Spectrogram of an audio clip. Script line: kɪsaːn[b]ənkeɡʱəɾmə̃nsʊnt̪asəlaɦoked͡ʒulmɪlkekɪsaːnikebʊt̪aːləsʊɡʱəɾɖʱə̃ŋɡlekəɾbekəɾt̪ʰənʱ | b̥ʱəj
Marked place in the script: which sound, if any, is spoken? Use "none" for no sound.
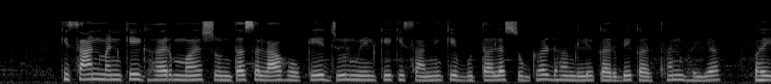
m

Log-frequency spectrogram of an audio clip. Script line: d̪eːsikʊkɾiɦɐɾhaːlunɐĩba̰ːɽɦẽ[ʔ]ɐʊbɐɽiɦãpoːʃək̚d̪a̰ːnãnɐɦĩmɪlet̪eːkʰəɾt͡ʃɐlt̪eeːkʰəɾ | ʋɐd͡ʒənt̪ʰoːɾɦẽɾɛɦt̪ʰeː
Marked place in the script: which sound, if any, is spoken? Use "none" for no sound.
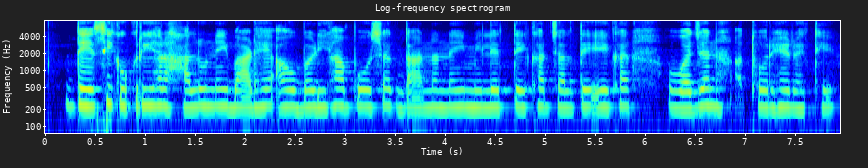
ʔ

